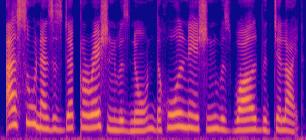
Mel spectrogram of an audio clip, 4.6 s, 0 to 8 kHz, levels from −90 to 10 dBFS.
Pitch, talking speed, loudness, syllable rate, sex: 245 Hz, 185 wpm, -20 LUFS, 4.6 syllables/s, female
